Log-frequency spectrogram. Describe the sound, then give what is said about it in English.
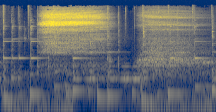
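A deep breath during a guided breathing exercise: a long, airy, hissing inhale is followed by a slower, softer exhale, both steady and fairly loud. “Deep breath in, deep breath back out.”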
